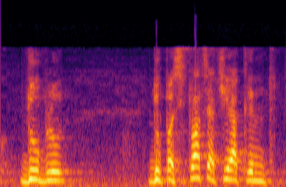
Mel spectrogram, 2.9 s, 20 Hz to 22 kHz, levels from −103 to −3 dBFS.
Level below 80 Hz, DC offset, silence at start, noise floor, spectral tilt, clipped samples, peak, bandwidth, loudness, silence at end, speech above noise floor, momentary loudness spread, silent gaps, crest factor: -42 dBFS; under 0.1%; 0 s; -43 dBFS; -7.5 dB/octave; under 0.1%; 0 dBFS; 8 kHz; -15 LUFS; 0.15 s; 29 dB; 5 LU; none; 16 dB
